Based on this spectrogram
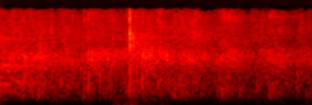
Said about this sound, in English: Give her a big clap. She did awesome last week.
